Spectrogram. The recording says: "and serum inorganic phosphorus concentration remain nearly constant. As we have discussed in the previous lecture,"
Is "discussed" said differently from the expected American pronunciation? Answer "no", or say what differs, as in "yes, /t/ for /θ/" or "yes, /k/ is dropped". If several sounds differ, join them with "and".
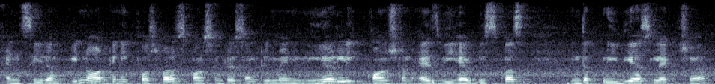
no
